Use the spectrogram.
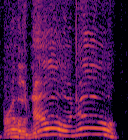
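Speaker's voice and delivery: high, pleading "no, no" in real shock; stunned disbelief. Real, not acted. Telling viewers about the brain scan, real disbelieving no. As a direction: cry out against the news.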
